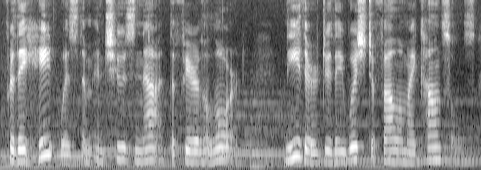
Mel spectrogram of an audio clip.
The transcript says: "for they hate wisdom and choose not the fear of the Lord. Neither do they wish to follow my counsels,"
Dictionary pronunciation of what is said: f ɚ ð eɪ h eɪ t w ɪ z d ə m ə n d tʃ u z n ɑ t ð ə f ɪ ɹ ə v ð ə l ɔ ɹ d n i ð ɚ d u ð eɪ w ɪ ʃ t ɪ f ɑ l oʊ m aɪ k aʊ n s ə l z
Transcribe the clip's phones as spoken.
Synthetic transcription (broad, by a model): f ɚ ð eɪ h eɪ t w ɪ z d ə m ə n tʃ u z n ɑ t ð ə f ɪ ɹ ə v ð ə l ɔ ɹ d n i ð ɚ d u ð eɪ w ɪ ʃ t ɪ f ɑ l oʊ m aɪ k aʊ n s l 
